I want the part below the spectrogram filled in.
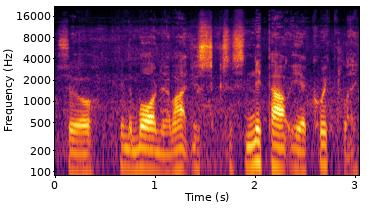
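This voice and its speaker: A man talks at a fairly quick pace in a fairly low pitch with ordinary pitch variation. Noticeable background noise sits behind him. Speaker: travel vlogger. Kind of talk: casual vlog narration. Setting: outdoors.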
